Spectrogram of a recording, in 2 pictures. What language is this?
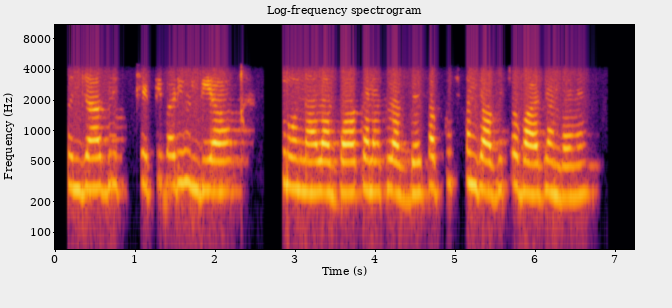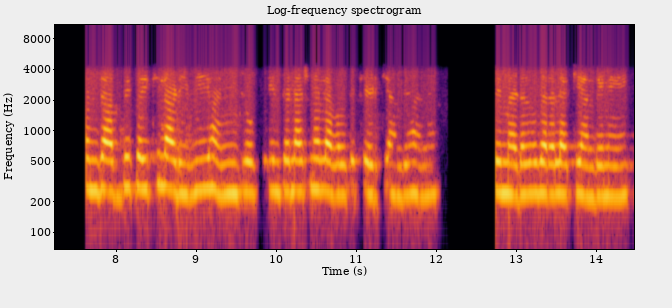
Punjabi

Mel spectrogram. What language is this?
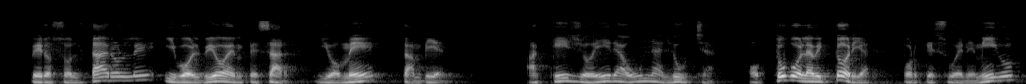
Spanish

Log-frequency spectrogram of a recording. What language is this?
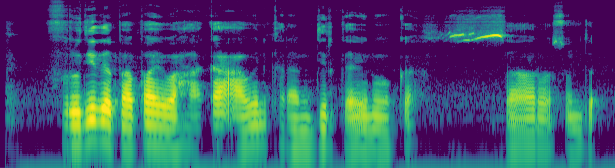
Somali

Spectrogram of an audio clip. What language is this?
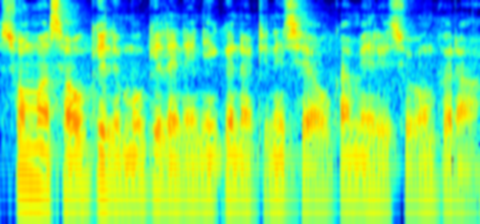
Bodo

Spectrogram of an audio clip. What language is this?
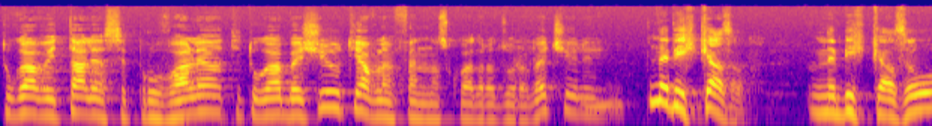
Bulgarian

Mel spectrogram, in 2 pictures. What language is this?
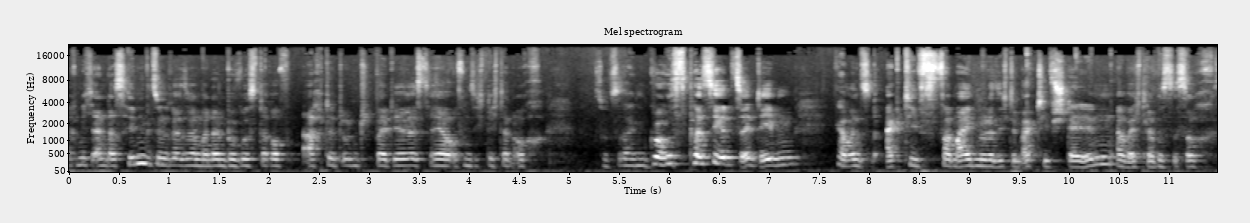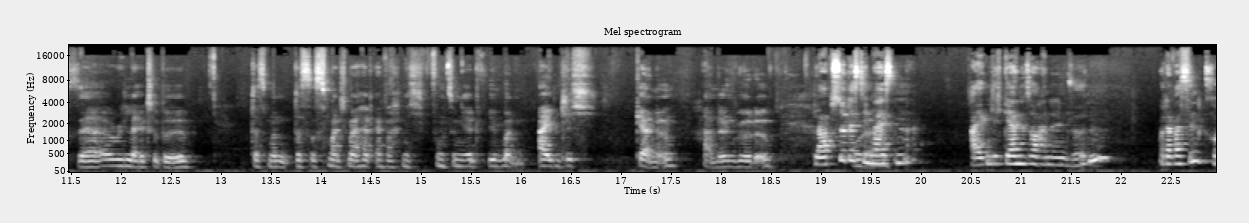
German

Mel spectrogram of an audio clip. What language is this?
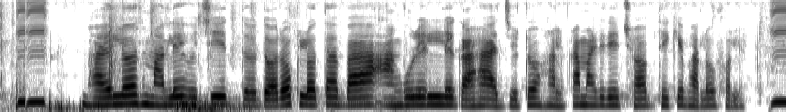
Bangla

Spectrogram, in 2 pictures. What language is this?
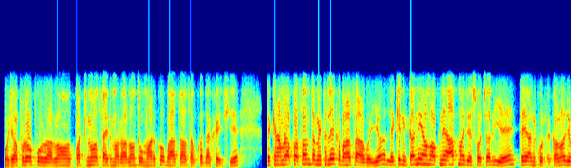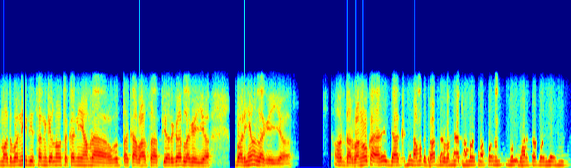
Maithili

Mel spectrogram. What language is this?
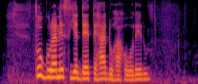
Kikuyu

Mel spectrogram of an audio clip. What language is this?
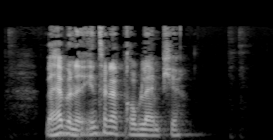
Dutch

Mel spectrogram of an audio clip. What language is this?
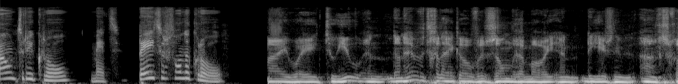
Dutch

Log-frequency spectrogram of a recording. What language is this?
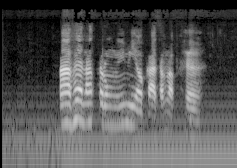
Thai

